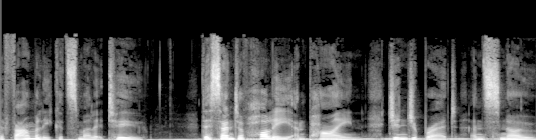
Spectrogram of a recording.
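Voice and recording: With lively intonation, someone reads out loud in a natural voice.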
